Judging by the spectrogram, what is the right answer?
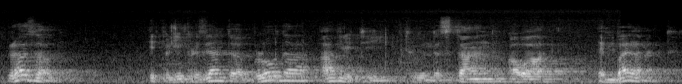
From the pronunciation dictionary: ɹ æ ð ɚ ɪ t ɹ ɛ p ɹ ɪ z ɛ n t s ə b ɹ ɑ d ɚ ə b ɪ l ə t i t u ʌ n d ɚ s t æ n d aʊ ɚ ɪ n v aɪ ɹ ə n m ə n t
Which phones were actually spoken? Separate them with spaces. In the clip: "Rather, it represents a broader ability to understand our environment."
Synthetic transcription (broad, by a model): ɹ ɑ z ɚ ɪ t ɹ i p ɹ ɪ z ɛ n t ə b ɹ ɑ d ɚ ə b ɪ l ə t i t u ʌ n d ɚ s t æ n d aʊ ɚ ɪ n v aɪ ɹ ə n m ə n t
